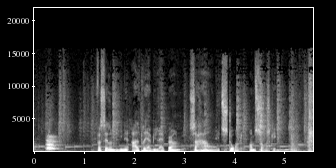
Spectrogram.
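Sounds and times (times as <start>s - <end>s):
dogs barking: 0.1s - 0.7s
speech: 1.3s - 5.4s.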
